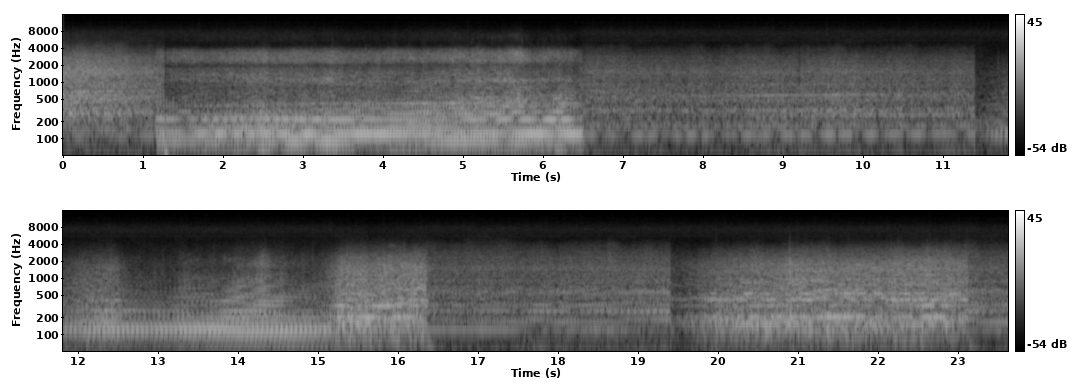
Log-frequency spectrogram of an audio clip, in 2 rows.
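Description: Piston engines of a 1953 Eastern Air Lines Lockheed L-1049 Super Constellation airliner run at takeoff power, a loud, continuous droning roar that swells and eases in long stretches, with no talk.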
